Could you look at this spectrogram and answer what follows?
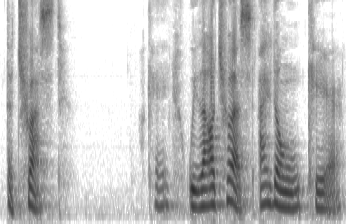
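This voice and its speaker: A middle-aged woman with a strong Chinese accent giving an animated conference talk, often laughing and asking "right?". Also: on the low side, vocal fry. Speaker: conference speaker. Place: conference hall.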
